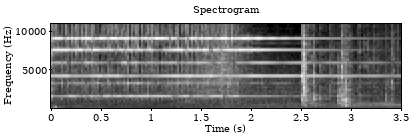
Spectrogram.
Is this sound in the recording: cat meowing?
no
